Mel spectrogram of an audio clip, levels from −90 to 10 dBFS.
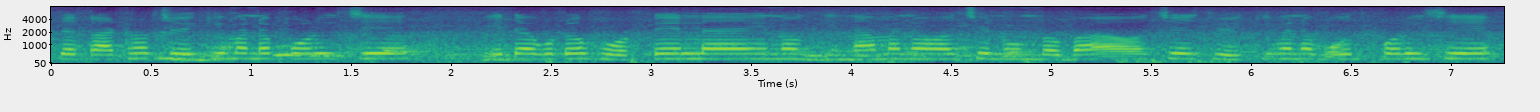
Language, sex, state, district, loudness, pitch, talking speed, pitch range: Odia, female, Odisha, Sambalpur, -13 LUFS, 265 Hz, 150 wpm, 240-275 Hz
